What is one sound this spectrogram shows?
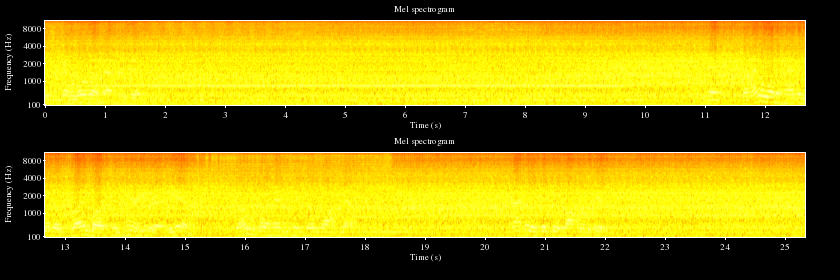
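Motor-driven grinding wheels whir as they spin.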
